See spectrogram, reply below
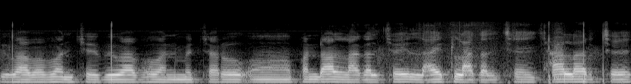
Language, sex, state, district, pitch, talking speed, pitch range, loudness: Maithili, male, Bihar, Samastipur, 115 Hz, 150 wpm, 110-115 Hz, -16 LUFS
